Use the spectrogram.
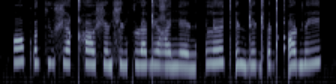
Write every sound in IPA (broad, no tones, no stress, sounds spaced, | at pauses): ɔ pʼ ʌ kʲ u ʃ ɜ qʰ ɔ ʃ ʌ ɳ xʲ ɛ ɳ k ɹ a ɖ e ʁ ɛ n ɛ ɳ | l ɜ tʼ e ɳ ɖ e ɖ ʔ ʌ ɖ qʼ ɔ ɖ ɳ e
